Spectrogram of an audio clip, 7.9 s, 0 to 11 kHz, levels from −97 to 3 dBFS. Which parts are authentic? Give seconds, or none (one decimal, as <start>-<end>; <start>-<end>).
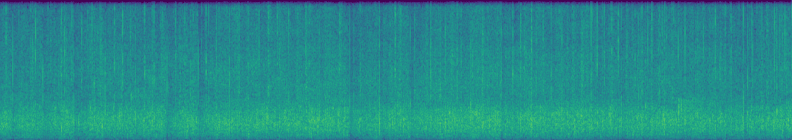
0.0-2.2; 5.9-6.8; 7.3-7.9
